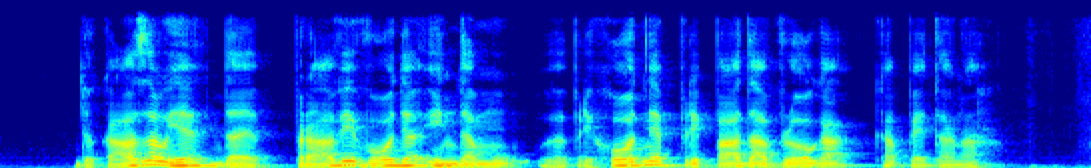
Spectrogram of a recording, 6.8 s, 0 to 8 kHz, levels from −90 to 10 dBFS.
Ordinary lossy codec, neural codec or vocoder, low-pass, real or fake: none; none; 7.2 kHz; real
